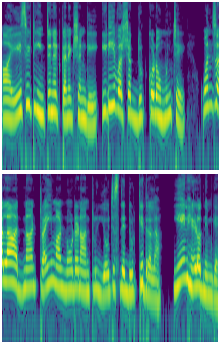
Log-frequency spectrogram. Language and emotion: Kannada, disgusted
